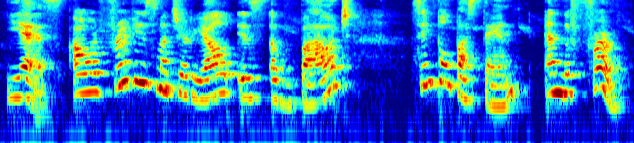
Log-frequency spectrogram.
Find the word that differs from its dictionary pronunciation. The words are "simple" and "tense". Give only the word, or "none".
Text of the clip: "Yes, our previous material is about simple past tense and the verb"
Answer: tense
